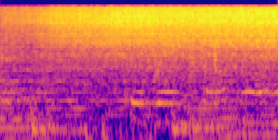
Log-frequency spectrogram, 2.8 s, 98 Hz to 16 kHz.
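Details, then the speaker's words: Zenith 25MC36 TV with the original high-voltage rectifier tube refitted and the high voltage set to about 24 kV: a steady frying hiss with faint crackle, like a power line in fog. This is corona leakage blamed on cigarette deposits. "This damn thing here sounds like a high tension line in the fog. There's still a lot of leakage there"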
